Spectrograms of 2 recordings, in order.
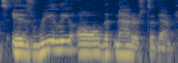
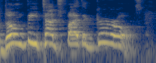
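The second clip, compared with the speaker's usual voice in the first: mock young boy voice, very high yelling; 11 semitones higher than usual. Recalling a boy who ran from his little sisters, retelling his yell. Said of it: "and he would yell".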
